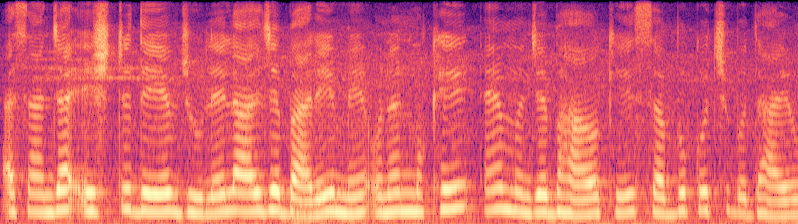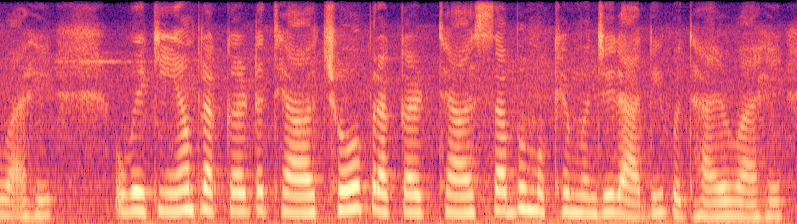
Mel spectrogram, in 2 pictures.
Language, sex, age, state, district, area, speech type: Sindhi, female, 18-30, Maharashtra, Mumbai Suburban, rural, spontaneous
